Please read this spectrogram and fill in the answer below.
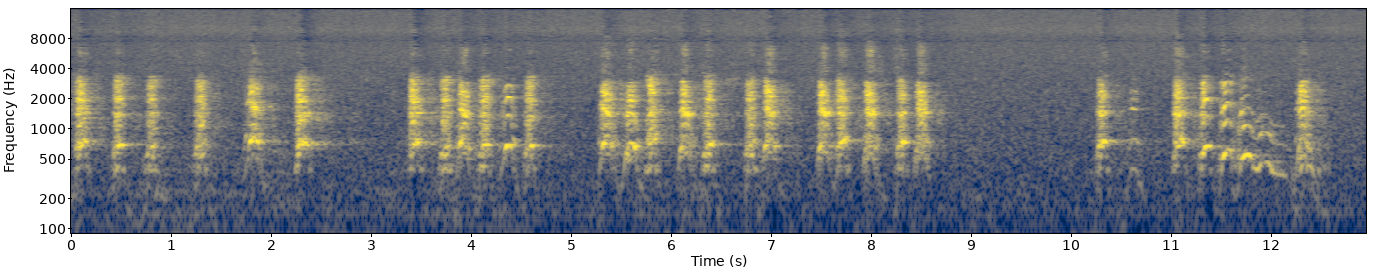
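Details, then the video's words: Dogs in a fight, a lone dog facing two males: bursts of sharp harmonic barks in rapid clusters of four to six, pausing between volleys, one final yelp sliding downward. "No fear to fight a lone again two male dogs"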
